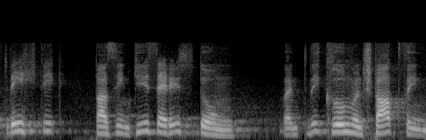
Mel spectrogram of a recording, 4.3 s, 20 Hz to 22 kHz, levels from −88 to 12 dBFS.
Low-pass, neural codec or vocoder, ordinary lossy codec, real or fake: 7.2 kHz; codec, 16 kHz, 0.5 kbps, X-Codec, HuBERT features, trained on balanced general audio; none; fake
